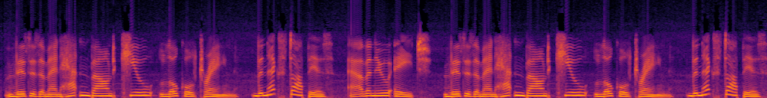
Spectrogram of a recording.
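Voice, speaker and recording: A woman giving recorded train announcements in a measured, formal way. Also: fairly low pitch, lively intonation. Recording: dull, noisy recorded transit announcement.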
